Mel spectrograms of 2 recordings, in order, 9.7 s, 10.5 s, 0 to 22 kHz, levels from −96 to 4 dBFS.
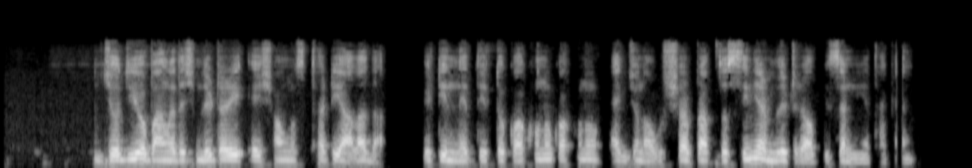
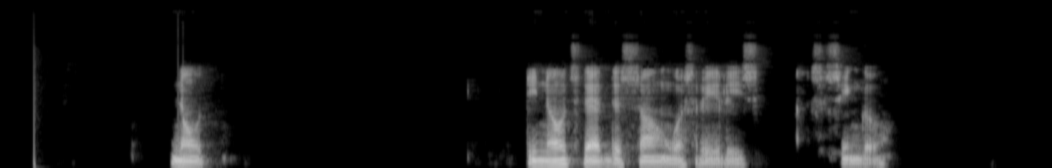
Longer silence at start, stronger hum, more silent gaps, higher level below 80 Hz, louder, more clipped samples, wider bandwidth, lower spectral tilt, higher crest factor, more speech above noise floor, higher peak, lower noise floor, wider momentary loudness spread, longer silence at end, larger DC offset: second, 0.95 s vs 1.7 s; neither; second, 3.89-4.22 s, 6.02-6.06 s vs 2.49-4.66 s, 5.17-5.25 s, 7.75-7.94 s; first, -56 dBFS vs -64 dBFS; first, -18 LUFS vs -27 LUFS; neither; about the same, 8.2 kHz vs 7.6 kHz; second, -5 dB/octave vs -6.5 dB/octave; second, 18 dB vs 24 dB; about the same, 45 dB vs 46 dB; first, -2 dBFS vs -6 dBFS; second, -62 dBFS vs -71 dBFS; about the same, 15 LU vs 17 LU; second, 0.6 s vs 1.65 s; neither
